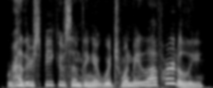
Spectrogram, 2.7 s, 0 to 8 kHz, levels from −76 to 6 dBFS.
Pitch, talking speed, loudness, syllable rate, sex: 260 Hz, 225 wpm, -17 LUFS, 6.5 syllables/s, female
